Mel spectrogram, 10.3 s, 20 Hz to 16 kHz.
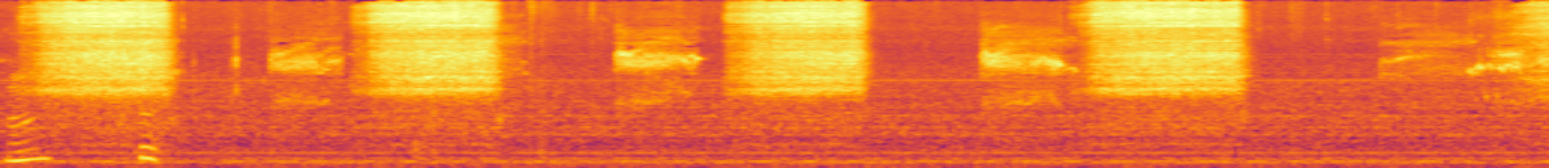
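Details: Hand-raised tropical screech owlets, a trio hatched in March 2014, produce a repeated sequence of harsh hissing bursts, each about a second, separated by quieter gaps holding softer rustles.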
